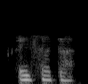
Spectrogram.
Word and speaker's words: Aissata: First name is Isata, last name is Ba. – Can you spell that, please? – Yes, I see. A-I-S-S-A-T-A, Isata. Ba is B-A-H.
